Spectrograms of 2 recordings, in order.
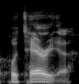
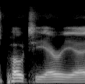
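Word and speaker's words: Potieria: name julius patera yeah so it's potee area it's spelled e-r-i-a yeah right one of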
